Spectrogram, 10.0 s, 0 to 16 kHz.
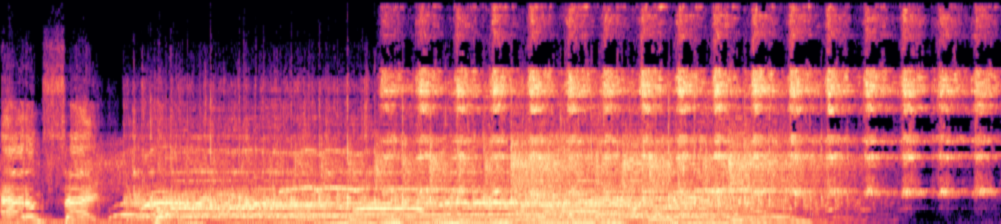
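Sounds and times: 
festive cheering and whooping: 1.1s - 8.8s
sleigh bells jingling: 3.8s - 10.0s.

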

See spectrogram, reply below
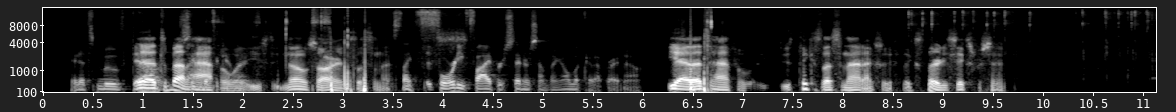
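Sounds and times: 
speech: 0.3s - 9.8s
typing on a computer keyboard: 8.7s - 11.1s.

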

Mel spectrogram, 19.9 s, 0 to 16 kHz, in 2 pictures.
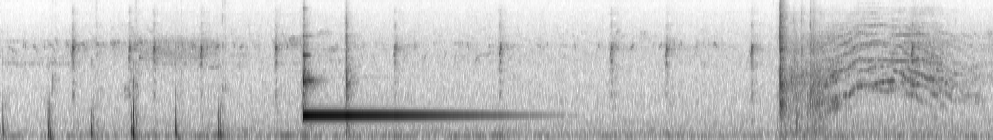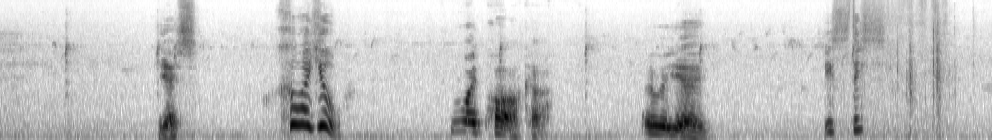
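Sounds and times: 
doorbell ding at a house door: 3.0s - 5.1s
brief scraping creaking noise: 7.8s - 10.2s
speech: 11.5s - 12.0s, 13.0s - 13.4s, 14.4s - 15.5s, 16.4s - 17.1s, 18.2s - 18.7s.

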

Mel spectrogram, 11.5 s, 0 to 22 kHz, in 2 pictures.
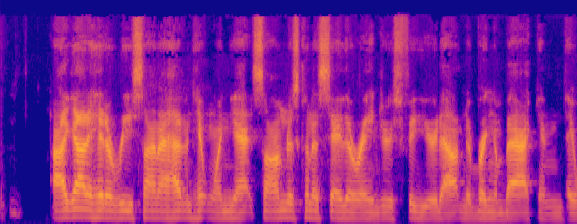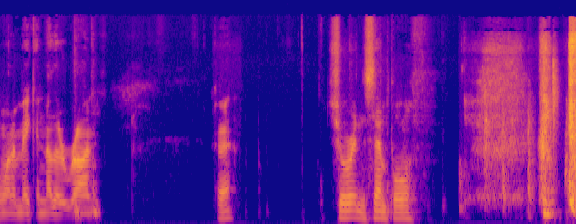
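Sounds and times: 
speech: 0.5s - 6.9s, 7.9s - 8.2s, 9.1s - 10.0s
sniffly intake: 10.4s - 11.5s
sharp loud sneezes: 10.7s - 11.5s.

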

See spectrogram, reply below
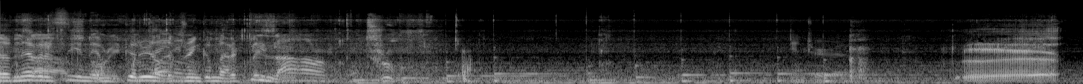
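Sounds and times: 
speech: 0.0s - 4.8s
long loud exaggerated burp with wobbling pitch: 8.5s - 8.8s, 9.5s - 10.7s.

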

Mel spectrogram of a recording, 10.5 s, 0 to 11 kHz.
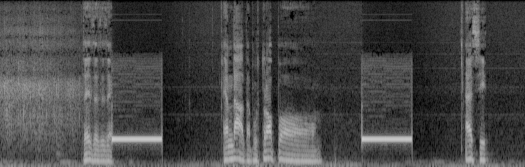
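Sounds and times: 
speech: 1.7s - 2.4s, 4.5s - 6.5s, 9.3s - 9.8s
telephone ringback tone: 2.2s - 3.3s, 7.2s - 8.3s.

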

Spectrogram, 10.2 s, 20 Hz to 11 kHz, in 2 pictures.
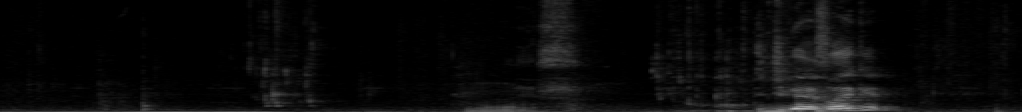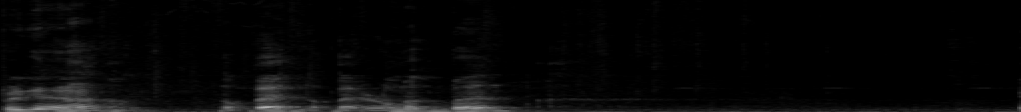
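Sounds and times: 
speech: 2.3s - 3.0s, 3.7s - 7.8s
beer glugging and splashing out of a can: 3.3s - 3.9s.

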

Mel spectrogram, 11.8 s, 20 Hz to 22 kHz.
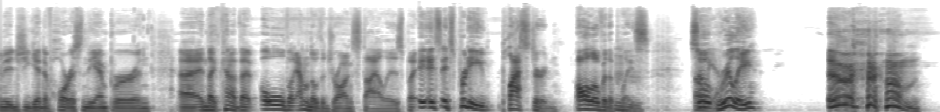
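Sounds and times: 
speech: 0.0s - 9.6s, 10.4s - 11.6s
person clearing throat: 10.4s - 11.5s
person coughing: 10.4s - 11.5s.

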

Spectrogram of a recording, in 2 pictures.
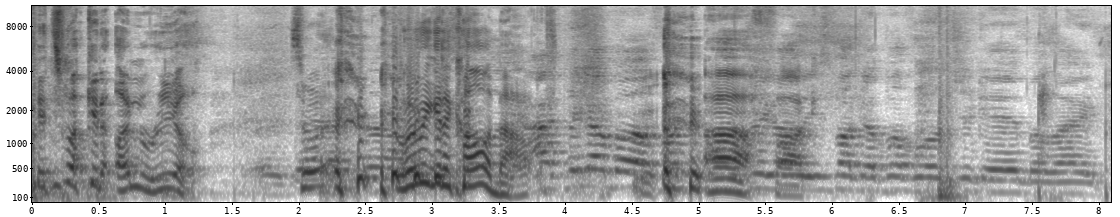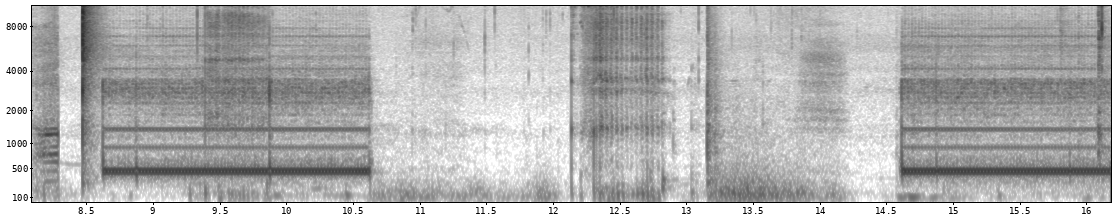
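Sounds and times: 
speech: 0.0s - 1.4s, 2.0s - 8.3s
laughter: 2.0s - 3.3s, 4.2s - 5.6s
telephone line tones: 8.6s - 10.7s, 14.6s - 16.1s.

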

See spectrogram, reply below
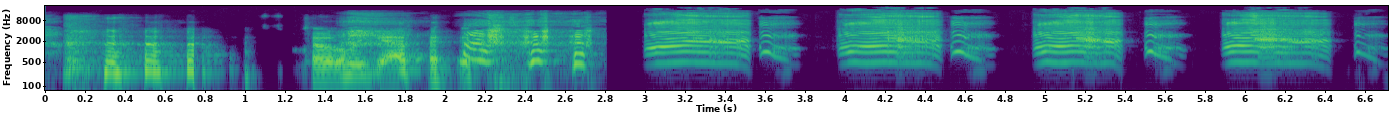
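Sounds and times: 
speech: 0.3s - 0.8s, 1.5s - 2.5s
laughter: 1.5s - 2.8s
baby crying: 3.0s - 6.7s
baby's gasping intake of breath: 3.5s - 3.9s, 4.5s - 6.7s.

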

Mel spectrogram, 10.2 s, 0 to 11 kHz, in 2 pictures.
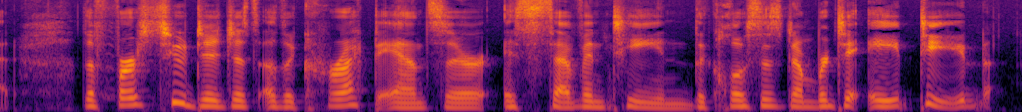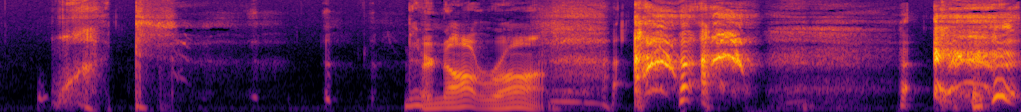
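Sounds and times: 
speech: 0.0s - 6.0s, 7.1s - 8.4s, 10.0s - 10.2s
person coughing in harsh raspy bursts: 8.2s - 9.0s, 9.6s - 10.2s.

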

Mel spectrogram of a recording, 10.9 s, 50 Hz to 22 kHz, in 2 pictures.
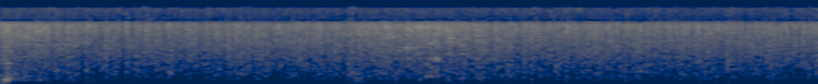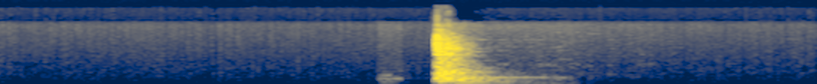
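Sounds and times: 
door swinging shut with a heavy slam: 8.4s - 9.2s.

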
